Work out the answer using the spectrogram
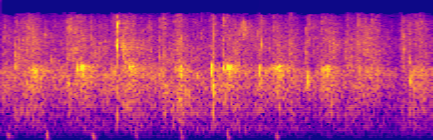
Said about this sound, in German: Einmal Applaus für Kerstin, dass er das auch schafft.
